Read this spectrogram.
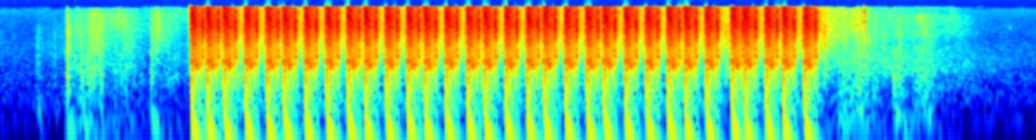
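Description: An automatic rifle fires a long, rapid burst.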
